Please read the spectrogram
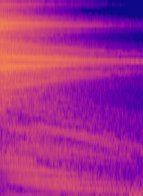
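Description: Electronic synth sweep in the music track: a cluster of tones and a hiss gliding steadily down in pitch and slowly fading, the descending effect that leads into the beat.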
